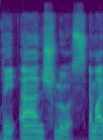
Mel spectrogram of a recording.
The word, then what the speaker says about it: Anschluss: It was called the Anschluss. Am I pronouncing that correctly? A-N-S-C. The Anschluss, yeah. Anschluss.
